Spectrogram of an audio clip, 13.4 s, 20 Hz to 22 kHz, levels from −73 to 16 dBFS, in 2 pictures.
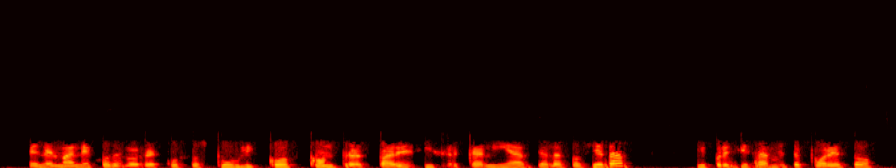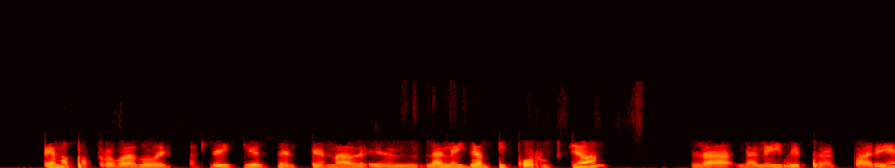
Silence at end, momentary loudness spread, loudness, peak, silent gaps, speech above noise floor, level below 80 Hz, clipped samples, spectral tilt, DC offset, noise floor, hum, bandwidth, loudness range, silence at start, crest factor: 0 s; 6 LU; -22 LUFS; -4 dBFS; none; 34 dB; -62 dBFS; under 0.1%; -6.5 dB/octave; under 0.1%; -56 dBFS; none; 11 kHz; 1 LU; 0.2 s; 18 dB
